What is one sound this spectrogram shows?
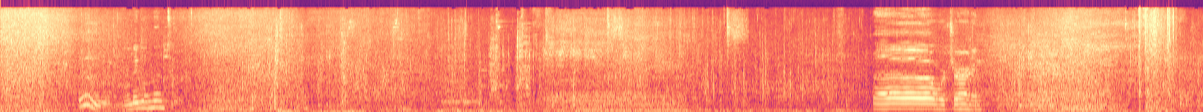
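Rough sea waves surge and splash.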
